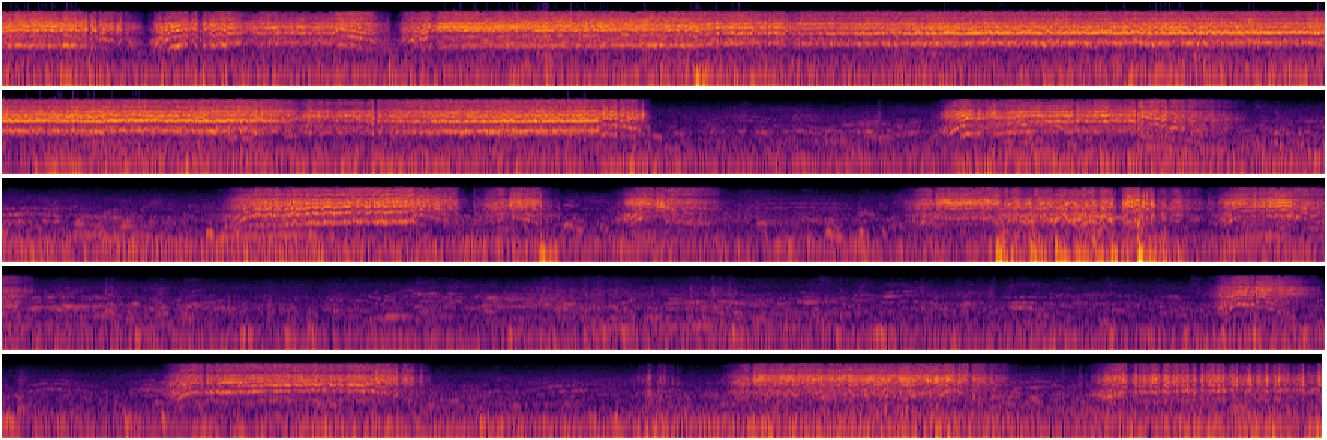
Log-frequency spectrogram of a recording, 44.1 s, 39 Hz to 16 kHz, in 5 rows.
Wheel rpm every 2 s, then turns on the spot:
160, 160, 210, 210, 220, 220, 130, 60, 80, 50, 70, 30, 90, 20, 0, 10, 0, 20, 100, 30, 110, 110.
12-14 30-32 38-40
